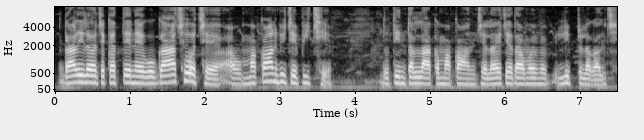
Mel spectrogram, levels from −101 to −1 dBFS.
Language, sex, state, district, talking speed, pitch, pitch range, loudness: Maithili, female, Bihar, Samastipur, 215 wpm, 185 Hz, 165-205 Hz, -14 LUFS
